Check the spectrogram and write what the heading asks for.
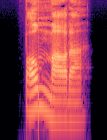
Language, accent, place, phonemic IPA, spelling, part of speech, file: German, Germany, Berlin, /ˈbaʊ̯mˌmaʁdɐ/, Baummarder, noun, De-Baummarder.ogg
- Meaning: pine marten; European pine marten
